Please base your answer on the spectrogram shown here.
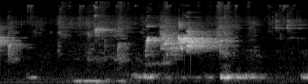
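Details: Playful pet birds chirping: a bright warbled chatter of short chirps and twittering notes, loudest in the middle, with soft low thumps beneath.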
